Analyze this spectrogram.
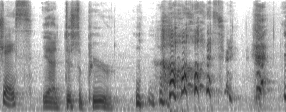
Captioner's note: laughs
